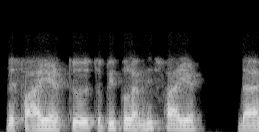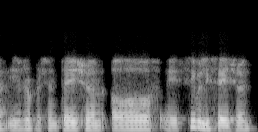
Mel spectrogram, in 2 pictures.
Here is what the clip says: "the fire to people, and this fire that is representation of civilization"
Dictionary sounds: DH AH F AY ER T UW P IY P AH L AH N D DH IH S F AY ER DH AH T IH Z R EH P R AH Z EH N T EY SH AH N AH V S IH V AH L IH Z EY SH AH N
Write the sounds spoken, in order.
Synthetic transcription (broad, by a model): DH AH F AY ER T UW P IY P AH L AH N D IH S F AY ER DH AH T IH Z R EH P R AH S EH N T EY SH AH N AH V S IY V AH L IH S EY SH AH N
